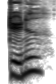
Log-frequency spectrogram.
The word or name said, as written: dyndet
